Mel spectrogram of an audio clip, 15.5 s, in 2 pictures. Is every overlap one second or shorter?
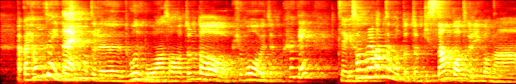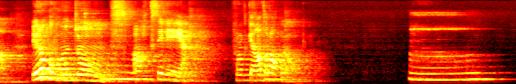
Yes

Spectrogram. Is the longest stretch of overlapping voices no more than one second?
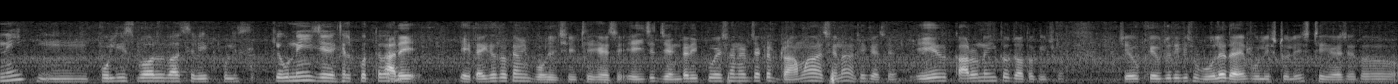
Yes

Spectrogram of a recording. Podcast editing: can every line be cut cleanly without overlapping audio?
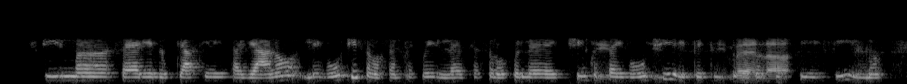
No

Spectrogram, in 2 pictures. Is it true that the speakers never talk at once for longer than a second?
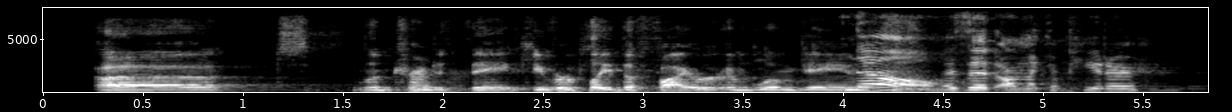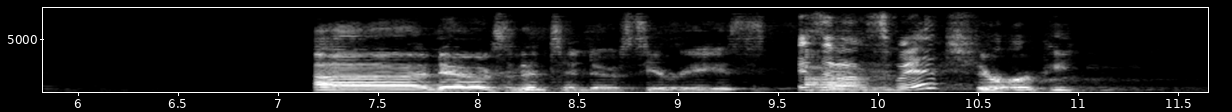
Yes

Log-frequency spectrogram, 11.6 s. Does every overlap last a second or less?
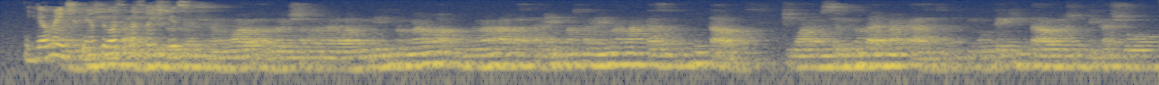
No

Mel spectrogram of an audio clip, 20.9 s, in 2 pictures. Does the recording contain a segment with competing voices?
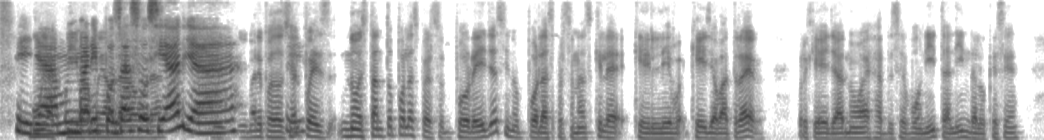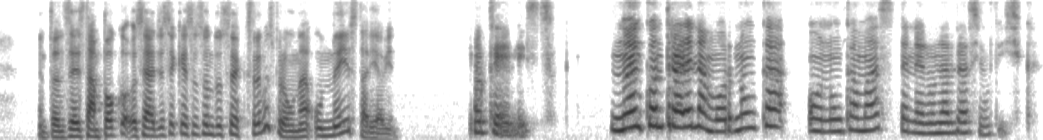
Yes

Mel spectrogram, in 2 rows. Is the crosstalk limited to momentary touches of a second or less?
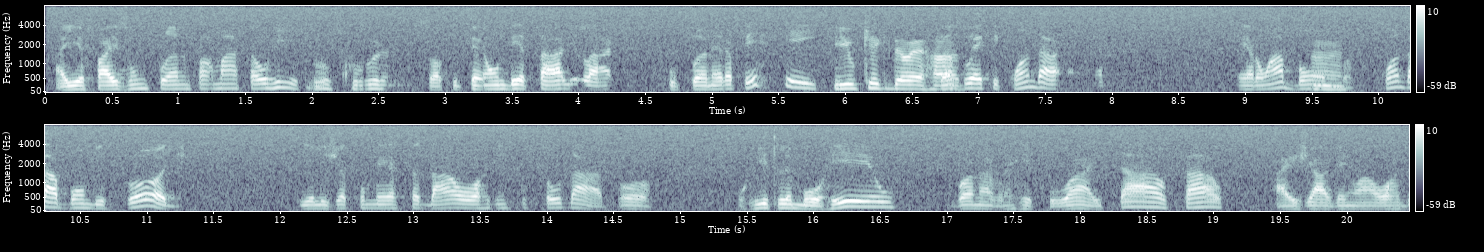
Yes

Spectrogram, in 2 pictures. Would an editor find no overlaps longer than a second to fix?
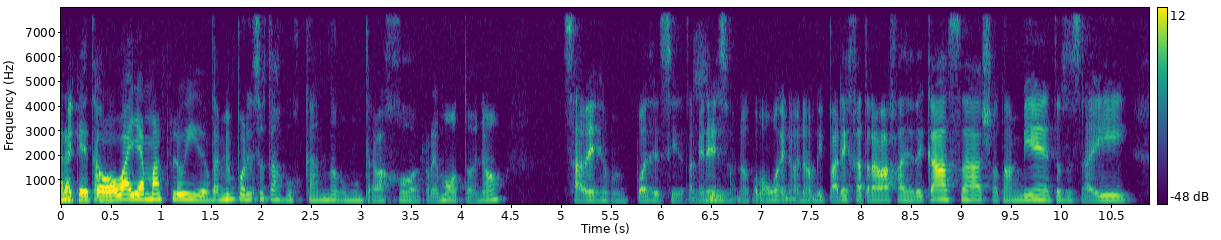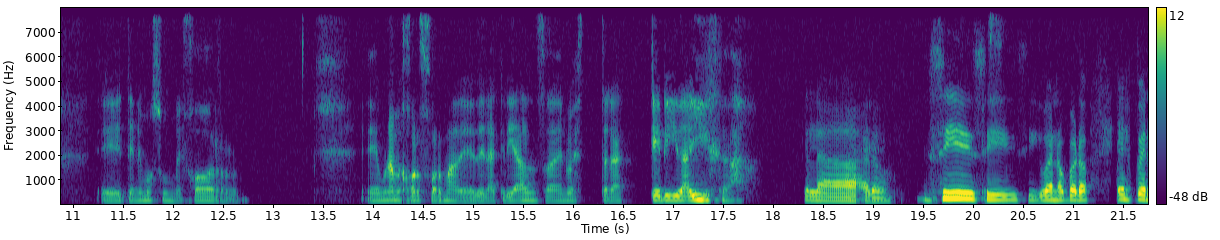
Yes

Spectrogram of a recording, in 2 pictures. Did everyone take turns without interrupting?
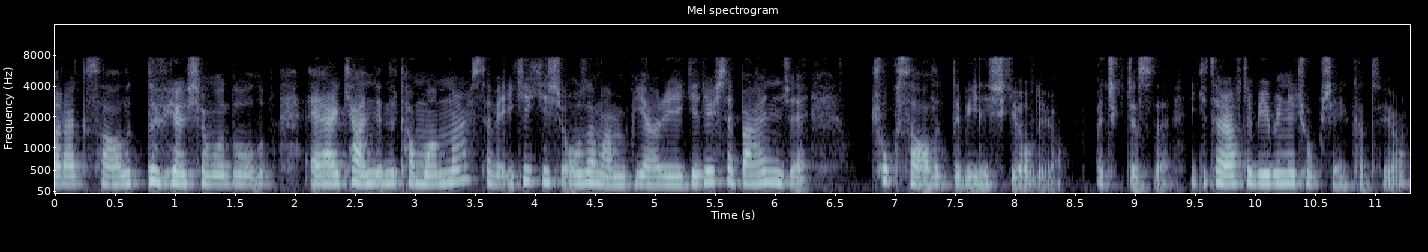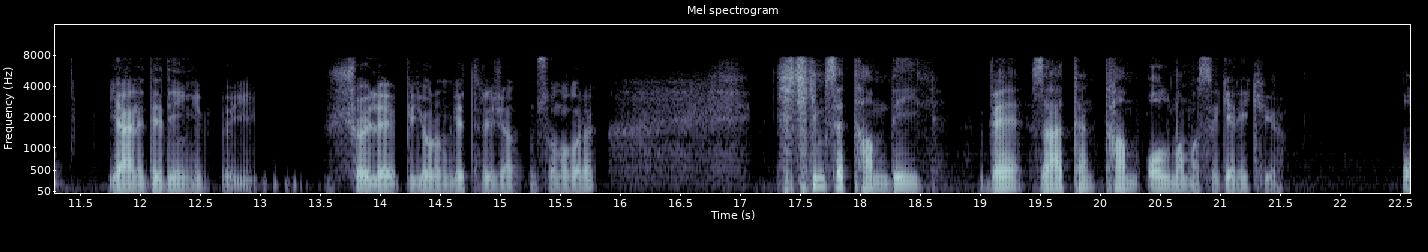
Yes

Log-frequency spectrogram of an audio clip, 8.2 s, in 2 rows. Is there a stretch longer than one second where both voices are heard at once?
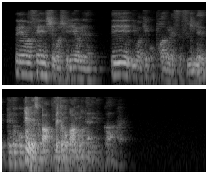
Yes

